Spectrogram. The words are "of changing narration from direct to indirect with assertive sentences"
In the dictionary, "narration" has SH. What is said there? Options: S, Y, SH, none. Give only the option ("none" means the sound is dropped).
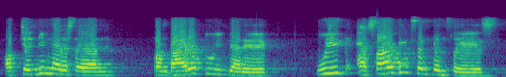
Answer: S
